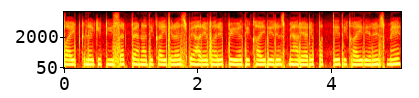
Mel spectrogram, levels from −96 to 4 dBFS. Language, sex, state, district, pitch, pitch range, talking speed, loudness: Hindi, female, Bihar, Saran, 235 Hz, 235-240 Hz, 295 wpm, -12 LUFS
